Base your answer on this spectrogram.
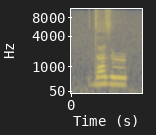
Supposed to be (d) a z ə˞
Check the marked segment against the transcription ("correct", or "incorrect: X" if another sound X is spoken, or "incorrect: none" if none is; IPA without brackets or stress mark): correct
